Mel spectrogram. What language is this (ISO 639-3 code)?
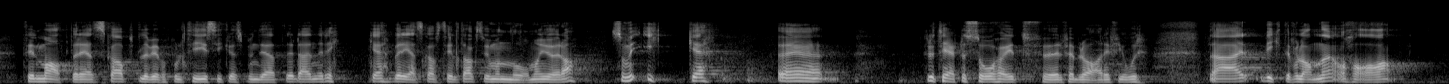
nor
